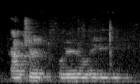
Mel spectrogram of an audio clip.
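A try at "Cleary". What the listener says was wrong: Clearly, no L.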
